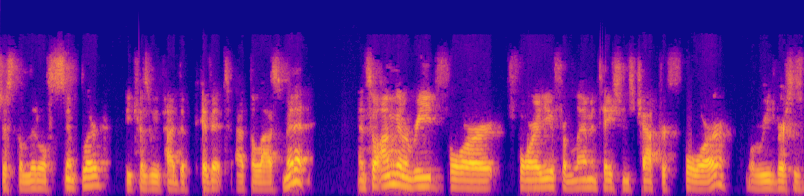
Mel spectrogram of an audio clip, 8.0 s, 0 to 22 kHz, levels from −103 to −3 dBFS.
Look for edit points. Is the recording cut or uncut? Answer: uncut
